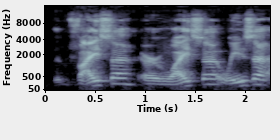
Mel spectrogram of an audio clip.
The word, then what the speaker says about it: Weisse: Crimson American Berliner Weisse, how is that pronounced?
